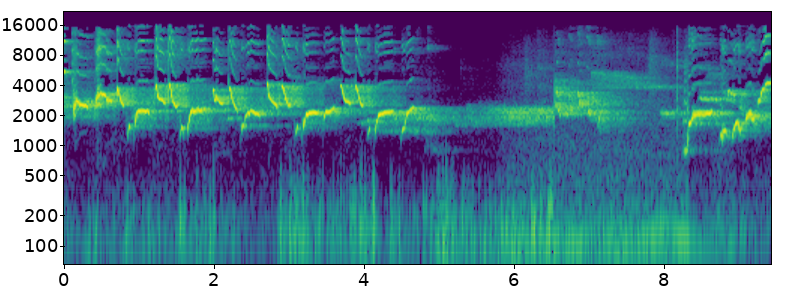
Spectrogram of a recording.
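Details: White-rumped shama, a bird said to go from silent to excited on hearing morning tutor recordings: rapid bursts of sharp rising whistles repeated many times, then softer warbling, ending with renewed bright phrases over faint low rumble.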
